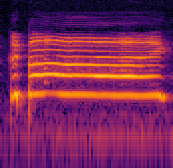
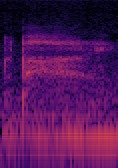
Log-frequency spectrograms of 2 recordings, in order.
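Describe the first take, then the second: First: It is said loudly. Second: It is said quietly.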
